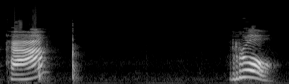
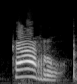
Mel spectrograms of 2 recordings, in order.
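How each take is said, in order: First: "K, ro" as two syllables with a long pause; "K, ro", each syllable standing alone; syllable division. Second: Said in the usual way. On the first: Shown as a demonstration. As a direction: split carro into "K, ro", first part rising. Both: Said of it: "que se separa".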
